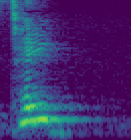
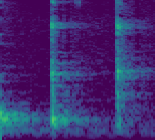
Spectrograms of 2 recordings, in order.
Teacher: eu dei a travadinha aqui, gutural, mas eu não fiz o k · Shown in: first take · k, k, eu não finalizei o som, tá?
